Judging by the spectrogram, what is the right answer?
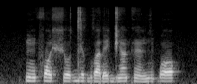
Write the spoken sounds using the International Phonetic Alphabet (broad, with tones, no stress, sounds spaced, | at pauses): k͡p ũ˧ f ɔ˧ ʃ o˨˦ d e˦ ɡʷ a˧ ɾ e˦˨ d͡ʒ ã˦ k ɛ̃˨˦ ɡ ũ˧ ɓ ɔ˦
